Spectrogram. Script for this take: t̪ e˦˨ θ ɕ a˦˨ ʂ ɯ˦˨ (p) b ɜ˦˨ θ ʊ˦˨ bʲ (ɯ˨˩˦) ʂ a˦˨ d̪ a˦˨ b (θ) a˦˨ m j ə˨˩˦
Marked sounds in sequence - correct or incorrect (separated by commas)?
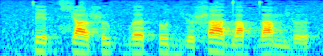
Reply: correct, correct, incorrect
